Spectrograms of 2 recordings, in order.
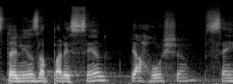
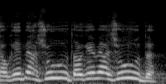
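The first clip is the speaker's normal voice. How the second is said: much higher, retold plea; desperate cry for help; 8 semitones higher than usual. Father carrying his lifeless daughter, re-enacted desperate cry. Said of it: "desesperado, falei assim".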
